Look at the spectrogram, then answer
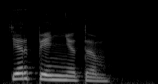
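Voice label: "терпенньӧтӧм", Komi, female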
